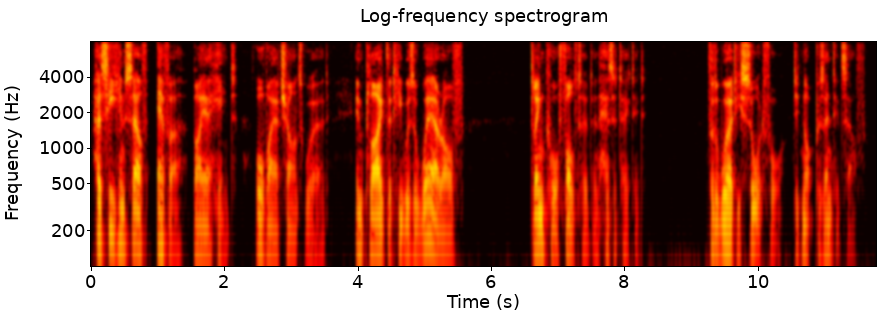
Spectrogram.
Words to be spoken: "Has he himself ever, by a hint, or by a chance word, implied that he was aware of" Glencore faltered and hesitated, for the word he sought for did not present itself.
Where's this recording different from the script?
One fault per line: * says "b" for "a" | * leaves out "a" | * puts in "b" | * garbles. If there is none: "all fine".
all fine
